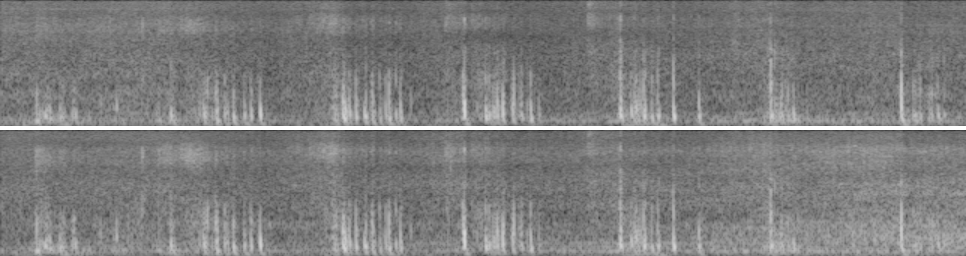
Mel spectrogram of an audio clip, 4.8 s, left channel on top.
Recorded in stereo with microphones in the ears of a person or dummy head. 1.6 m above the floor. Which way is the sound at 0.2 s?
30° right (ahead or behind).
